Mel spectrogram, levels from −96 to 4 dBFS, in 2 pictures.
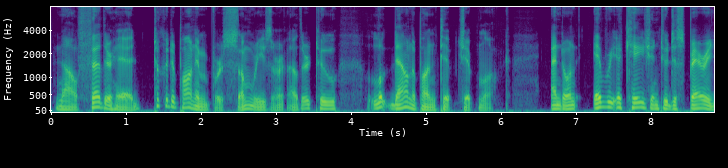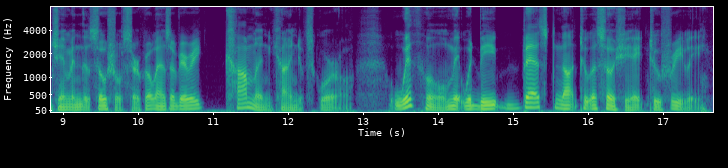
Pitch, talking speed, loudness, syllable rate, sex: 95 Hz, 155 wpm, -21 LUFS, 4.5 syllables/s, male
